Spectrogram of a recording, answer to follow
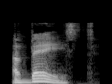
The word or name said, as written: abased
